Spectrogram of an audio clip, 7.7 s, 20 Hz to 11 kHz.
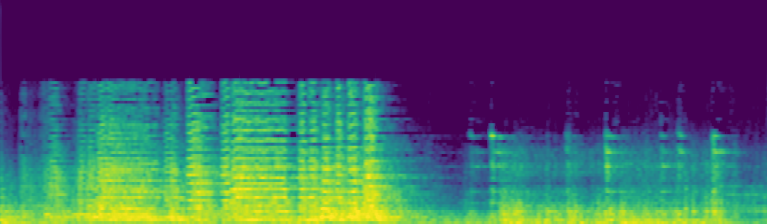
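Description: London's last tram rumbles past on its rails on 5 April 1952. It is loud at first, with a rich metallic rolling drone and squealing overtones, then fades to a softer, rougher rumble as it moves away.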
